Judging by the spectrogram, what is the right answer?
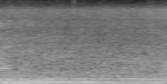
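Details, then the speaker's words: Honda Supra motorcycle with a new piston, connecting rod, cam chain and tensioner: the engine idles with a busy metallic chatter, which teardown traced to a seized oil pump gear. "tetapi bunyi mesinnya gemericik sekali"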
